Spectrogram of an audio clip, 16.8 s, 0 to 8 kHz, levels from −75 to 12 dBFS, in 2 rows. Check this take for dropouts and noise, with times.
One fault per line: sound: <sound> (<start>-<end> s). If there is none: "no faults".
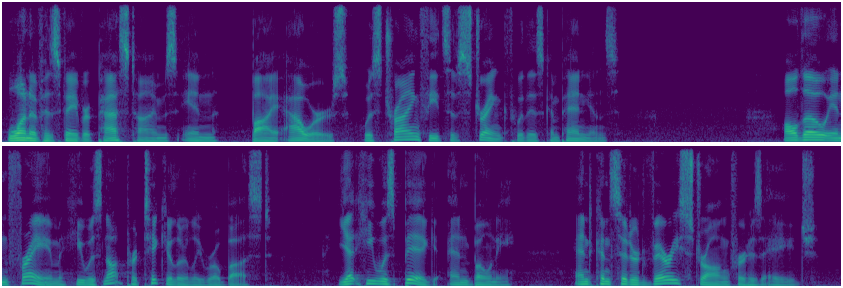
no faults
